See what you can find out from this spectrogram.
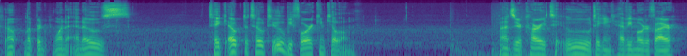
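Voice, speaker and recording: A low, gravelly man with a hoarse edge calls a game replay play by play. He keeps jumping in with surprised exclamations. A faint hiss sits under his voice. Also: normal speed, pauses often. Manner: excitable, frequent surprised exclamations. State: hoarse, voice getting raspy. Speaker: game caster.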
